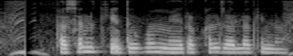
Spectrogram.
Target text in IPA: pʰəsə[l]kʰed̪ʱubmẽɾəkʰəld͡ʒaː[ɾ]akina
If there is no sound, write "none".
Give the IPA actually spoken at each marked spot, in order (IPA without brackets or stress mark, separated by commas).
l, l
